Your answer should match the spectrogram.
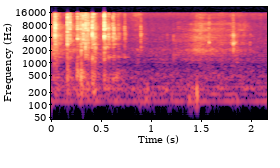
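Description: Light clicks and clinks of small die-cast toy cars and their packaging being handled: several quick ones in the first half second, then a few scattered ticks, over a faint steady hum.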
